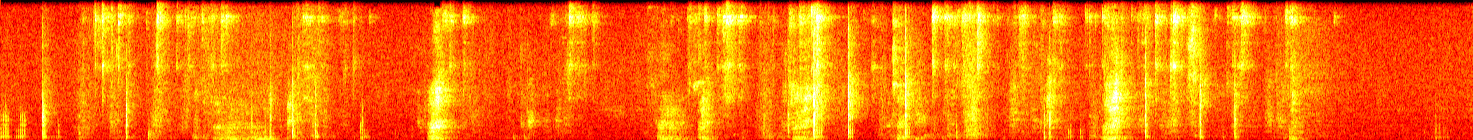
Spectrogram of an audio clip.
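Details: Playful dog and puppy siblings Senji and Chloe roughhousing indoors; frequent short growls, snarls and scrabbling noises recur every second or two throughout.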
